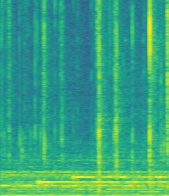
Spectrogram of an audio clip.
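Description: Tarot cards being shuffled by hand: faint, scattered clicks of card against card. Soft background music with long held notes plays underneath.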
